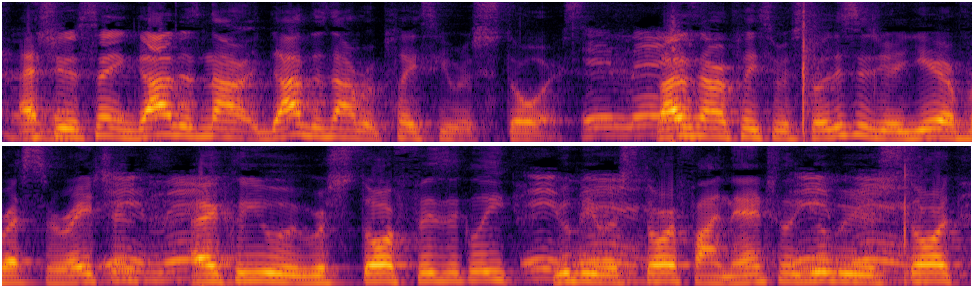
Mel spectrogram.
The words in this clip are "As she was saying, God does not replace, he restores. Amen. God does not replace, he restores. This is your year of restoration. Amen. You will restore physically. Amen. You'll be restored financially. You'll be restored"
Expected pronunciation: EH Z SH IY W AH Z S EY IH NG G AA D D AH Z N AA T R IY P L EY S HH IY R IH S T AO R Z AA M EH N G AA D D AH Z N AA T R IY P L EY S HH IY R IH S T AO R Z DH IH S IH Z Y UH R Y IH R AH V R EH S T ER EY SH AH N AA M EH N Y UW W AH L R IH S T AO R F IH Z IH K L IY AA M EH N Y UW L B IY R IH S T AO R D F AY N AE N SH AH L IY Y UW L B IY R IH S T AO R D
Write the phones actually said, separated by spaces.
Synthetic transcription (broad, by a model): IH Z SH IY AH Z S EY IH NG G AA D D AH Z N AA T R IY P L EY S HH IY R IH S T AO R Z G AA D D AH Z N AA T R IY P L EY S HH IY R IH S T AO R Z DH IH S IH Z Y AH R Y IH R AH V R EH S T ER EY SH AH N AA IH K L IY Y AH R IH S T AO R F IH Z IH K L IY Y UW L B IY R IH S T AO R D F AY N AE N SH L IY Y UW L B IY R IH S T AO R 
